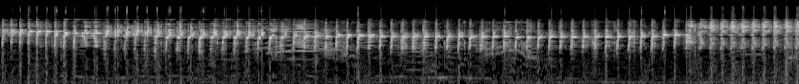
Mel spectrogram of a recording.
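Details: Long ngekek chattering from a lovebird, fast high-pitched trilled notes pouring out nonstop at roughly three per second, shifting slightly higher near the end; no background sounds.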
